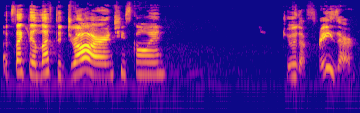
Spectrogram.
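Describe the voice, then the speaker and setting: High, bright, animated woman storyteller. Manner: expressive, asks children questions, gasps and dramatic pauses. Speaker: storyteller reading to children. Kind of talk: animated children's read-aloud.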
